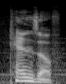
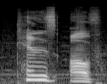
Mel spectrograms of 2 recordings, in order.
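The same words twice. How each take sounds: First: The two words are linked together. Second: The two words are said separately. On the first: The speaker calls it right. "붙여가지고 하죠" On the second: The speaker calls it wrong. "따로 떼어서 하는 게 아니라"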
